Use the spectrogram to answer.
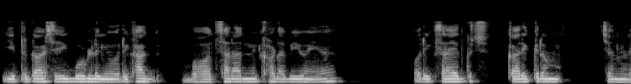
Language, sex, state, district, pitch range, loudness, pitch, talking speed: Garhwali, male, Uttarakhand, Uttarkashi, 125-135 Hz, -19 LUFS, 130 Hz, 200 wpm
